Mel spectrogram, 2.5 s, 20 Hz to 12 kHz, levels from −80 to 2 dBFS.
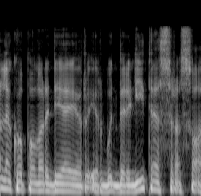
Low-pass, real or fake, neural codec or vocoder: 7.2 kHz; fake; codec, 16 kHz, 4.8 kbps, FACodec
